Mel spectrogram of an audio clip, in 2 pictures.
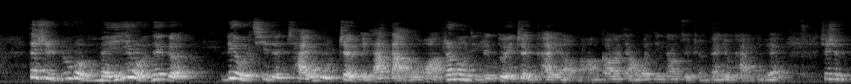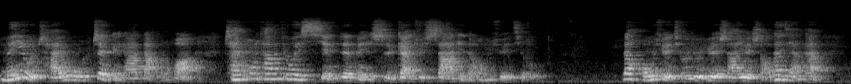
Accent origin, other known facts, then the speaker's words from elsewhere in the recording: Taiwan; 就我们台湾人用科学中药啊，那克数就可以更低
